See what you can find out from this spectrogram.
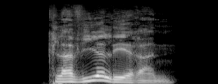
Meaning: dative plural of Klavierlehrer
- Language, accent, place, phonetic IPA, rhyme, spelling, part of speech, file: German, Germany, Berlin, [klaˈviːɐ̯ˌleːʁɐn], -iːɐ̯leːʁɐn, Klavierlehrern, noun, De-Klavierlehrern.ogg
